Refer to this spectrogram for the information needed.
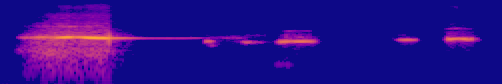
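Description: A person who has just learned to whistle whistles a short, tentative tune: one breathy, wavering note followed by a few brief, thin chirps at a similar pitch, with no talking.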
